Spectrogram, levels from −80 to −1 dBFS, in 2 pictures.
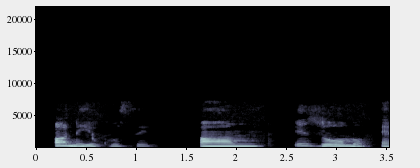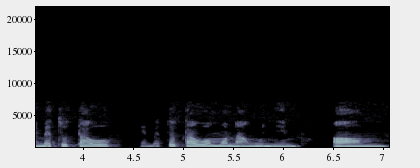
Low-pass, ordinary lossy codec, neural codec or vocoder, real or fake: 7.2 kHz; none; none; real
